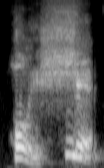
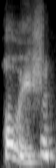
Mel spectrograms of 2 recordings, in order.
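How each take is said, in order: First: Higher, amazed holy shit with a rising end; a dad's mild mock astonishment, rising at the end; imitating a stunned father; dad's stunned exclamation. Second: Higher, punchier holy shit, cut short; a mock gasp of amazement, clipped off; imitating a father's disbelief, quick and high; dad's stunned exclamation again. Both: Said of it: "that was my dad's expression".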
